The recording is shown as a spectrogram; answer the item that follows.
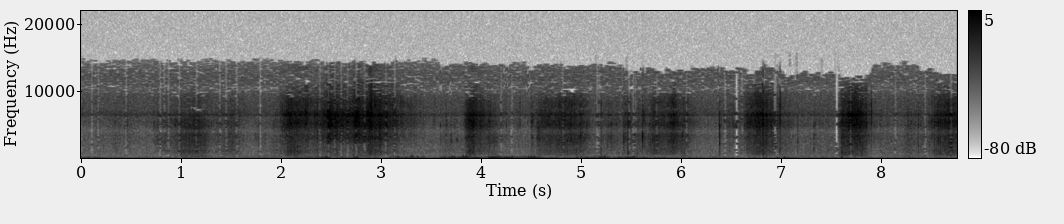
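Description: Footsteps crunching through a thick layer of dry fallen leaves at a walking pace, about one step a second.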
